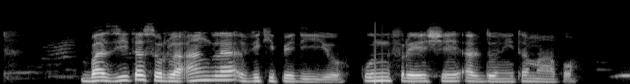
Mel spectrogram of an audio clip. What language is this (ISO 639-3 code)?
epo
